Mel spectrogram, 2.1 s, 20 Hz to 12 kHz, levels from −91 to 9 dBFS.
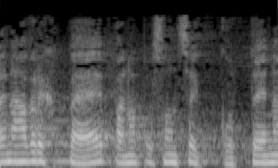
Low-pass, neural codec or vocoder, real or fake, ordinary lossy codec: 10.8 kHz; none; real; MP3, 32 kbps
